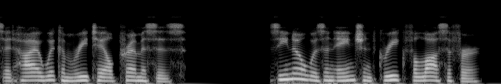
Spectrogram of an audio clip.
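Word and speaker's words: xeno: The same sounding word, Zeno, spelt with an X, can mean stranger, foreigner, or enemy.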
